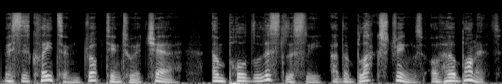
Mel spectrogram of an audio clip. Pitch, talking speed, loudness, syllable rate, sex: 135 Hz, 190 wpm, -18 LUFS, 5.0 syllables/s, male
